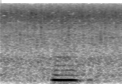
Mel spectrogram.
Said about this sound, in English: Shush. Don't talk. Just listen. Listen to the rain. It's so soothing. So relaxing. And it's such a complex sound, too. It's easier to hear if you close your eyes.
